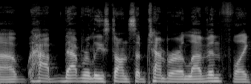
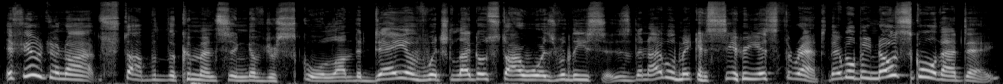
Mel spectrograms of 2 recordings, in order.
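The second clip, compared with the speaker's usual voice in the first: high, slow pompous threat voice, rising higher as it goes; mock villain threat; 8 semitones higher than usual. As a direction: ham up a grand ultimatum. Mock threat about game release.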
